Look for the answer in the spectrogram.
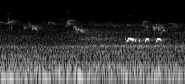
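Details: Local zebra dove with a long "kuk" song in irama lelah rhythm: after a pause filled with faint chirps of other birds, one phrase of three ringing coo notes, the first held slightly longer.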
